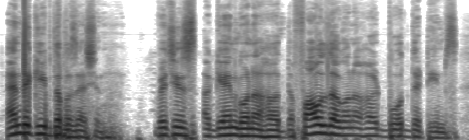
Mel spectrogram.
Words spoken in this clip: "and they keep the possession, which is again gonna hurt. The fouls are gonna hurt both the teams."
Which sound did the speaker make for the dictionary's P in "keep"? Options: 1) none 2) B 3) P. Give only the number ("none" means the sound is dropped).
3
